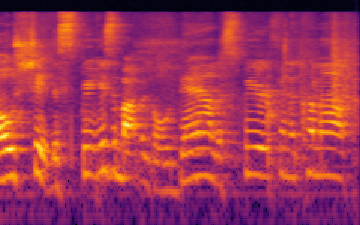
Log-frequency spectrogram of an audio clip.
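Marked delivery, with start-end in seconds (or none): none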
